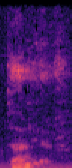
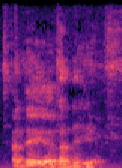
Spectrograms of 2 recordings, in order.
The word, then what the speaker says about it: Taneyev: Here it says arranged by Sergei Taneyev.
